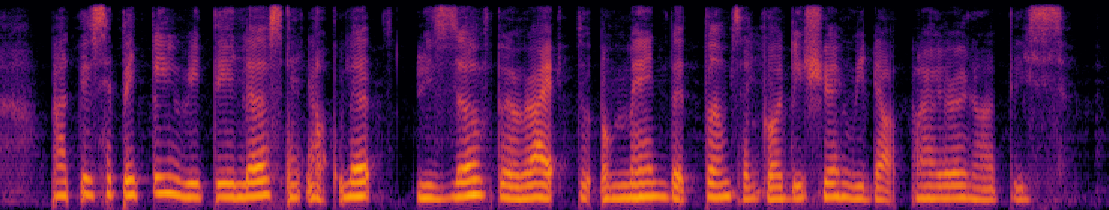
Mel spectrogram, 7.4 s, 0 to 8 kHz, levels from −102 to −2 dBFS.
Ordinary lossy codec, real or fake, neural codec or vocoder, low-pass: none; fake; codec, 24 kHz, 1.5 kbps, HILCodec; 7.2 kHz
